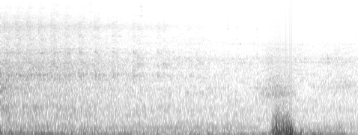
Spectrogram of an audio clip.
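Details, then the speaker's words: Lancia Flavia classic sports car after carburetor jet adjustment: starts on key without pumping the pedal, soft even low idle with steady rumble, one brief bump but no miss or knock; normal idle. "look I don't even need to uh pump the pedal just turn the key and she starts right up and it sounds nice and smooth"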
